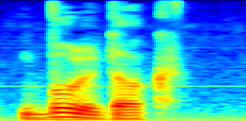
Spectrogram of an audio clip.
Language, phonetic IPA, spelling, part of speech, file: Polish, [ˈbuldɔk], buldog, noun, Pl-buldog.ogg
